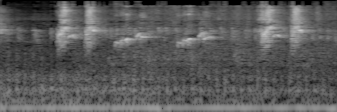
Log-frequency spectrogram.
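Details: Busy long-tailed shrike song of harsh squawky notes interleaved with short rising and falling whistles, repeated at a brisk pace above a constant low hum.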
